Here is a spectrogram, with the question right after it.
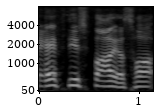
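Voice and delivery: put-on Australian accent. Showing that cursing doesn't count in an accent, using a put-on Australian accent. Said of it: "you just put on the accent".

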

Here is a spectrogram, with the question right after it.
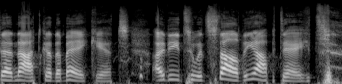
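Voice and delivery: put-on Southern belle accent. Act out a woman at the computer who needs to install the update, [name]'s Southern Belle accent. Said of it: "doing her Southern Belle accent".

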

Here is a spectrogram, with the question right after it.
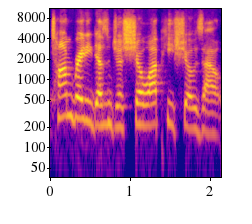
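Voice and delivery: plain

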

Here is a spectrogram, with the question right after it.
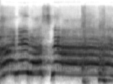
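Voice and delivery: put-on very high, very slow, drawn-out child's holler. Retelling how a five-year-old yells from the living room: imitating a child yelling. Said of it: "he's like yelling from the living room".

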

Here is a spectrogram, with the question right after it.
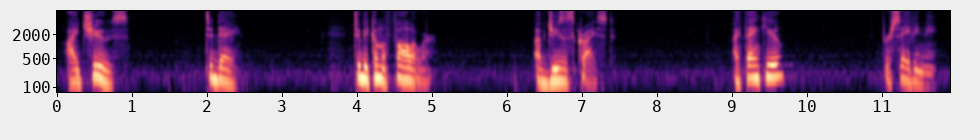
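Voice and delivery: slowly, with breaks. Leading listeners in a prayer to repeat after, slow with pauses. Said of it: "I'm going to say it slow with breaks".

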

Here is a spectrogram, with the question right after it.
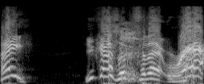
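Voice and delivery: booming, loud, high-pitched, animated call. Narrating as the listeners step into a room, a character calls out in a loud voice. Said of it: "you hear this loud voice".

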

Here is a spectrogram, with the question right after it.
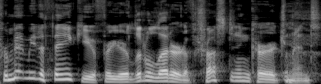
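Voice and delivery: put-on heavy sarcasm, high and sing-song. Retelling how the DA replied to them, mock-sarcastic. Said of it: "he was very sarcastic in his reply".

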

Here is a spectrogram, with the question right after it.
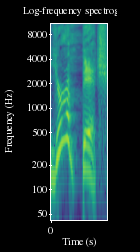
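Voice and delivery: mock cheerful, high, cheery tone. Retelling a customer's remark in a comic shop, imitating a cheery tone. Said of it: "and as cheerily as possible".

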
